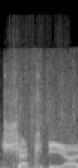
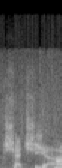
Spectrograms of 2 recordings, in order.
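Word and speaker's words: Czechia: By the way, it's pronounced Czecha, not Chetchia.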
